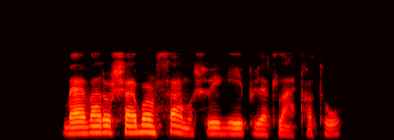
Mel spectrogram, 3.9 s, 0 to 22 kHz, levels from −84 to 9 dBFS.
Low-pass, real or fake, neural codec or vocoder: 5.4 kHz; fake; codec, 16 kHz, 4 kbps, X-Codec, HuBERT features, trained on LibriSpeech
